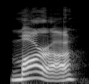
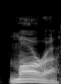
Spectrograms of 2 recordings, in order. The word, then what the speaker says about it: Mara: Greg's had it wrong it's Mara Mara sort of like Marv I got it again I went to school with a girl I won't say her first name but Mara is how you pronounced it there tonight I've always got to remember that girl was wrong mara yes got it Greg if it helps it's pronounced the same way as the Mara from the Shin Megami Tensei series it does not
